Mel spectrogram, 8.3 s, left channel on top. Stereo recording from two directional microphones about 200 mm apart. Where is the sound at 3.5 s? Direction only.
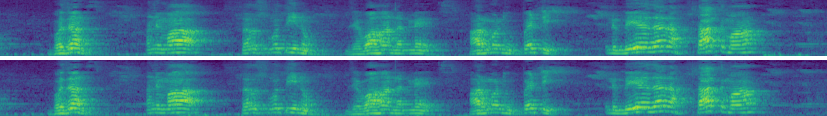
15° right (ahead or behind).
